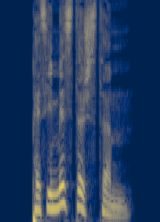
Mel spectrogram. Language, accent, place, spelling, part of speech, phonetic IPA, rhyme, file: German, Germany, Berlin, pessimistischstem, adjective, [ˌpɛsiˈmɪstɪʃstəm], -ɪstɪʃstəm, De-pessimistischstem.ogg
- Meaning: strong dative masculine/neuter singular superlative degree of pessimistisch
